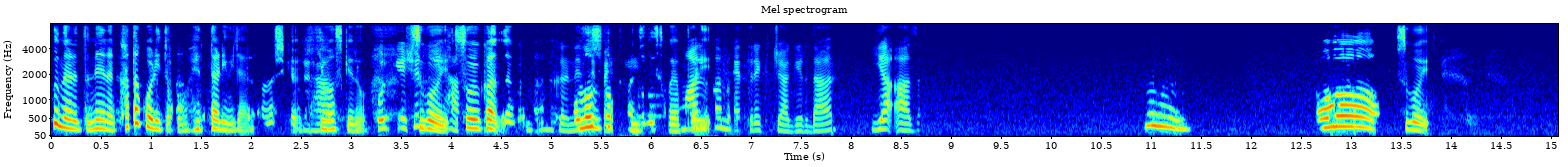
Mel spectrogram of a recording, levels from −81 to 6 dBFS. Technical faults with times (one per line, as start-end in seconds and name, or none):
0.33-2.09 echo leak
2.33-2.61 speech suppressed in double talk
3.24-3.51 speech suppressed in double talk
4.09-5.09 speech suppressed in double talk
4.50-5.07 echo leak
5.62-6.78 echo leak
5.63-6.92 speech suppressed in double talk
13.74-14.23 echo leak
